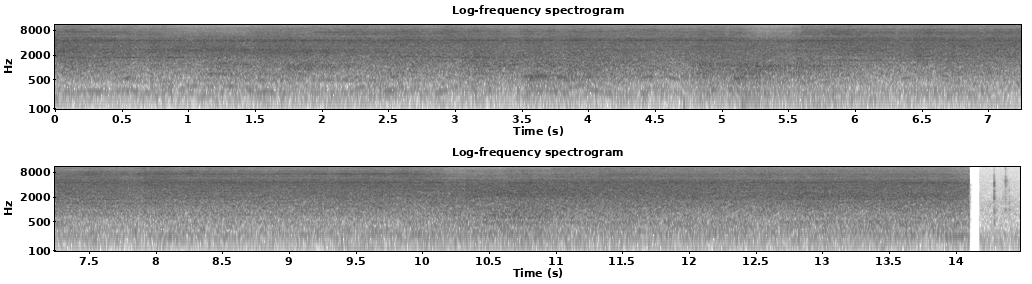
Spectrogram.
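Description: A steady, even hiss that stops suddenly near the end.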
